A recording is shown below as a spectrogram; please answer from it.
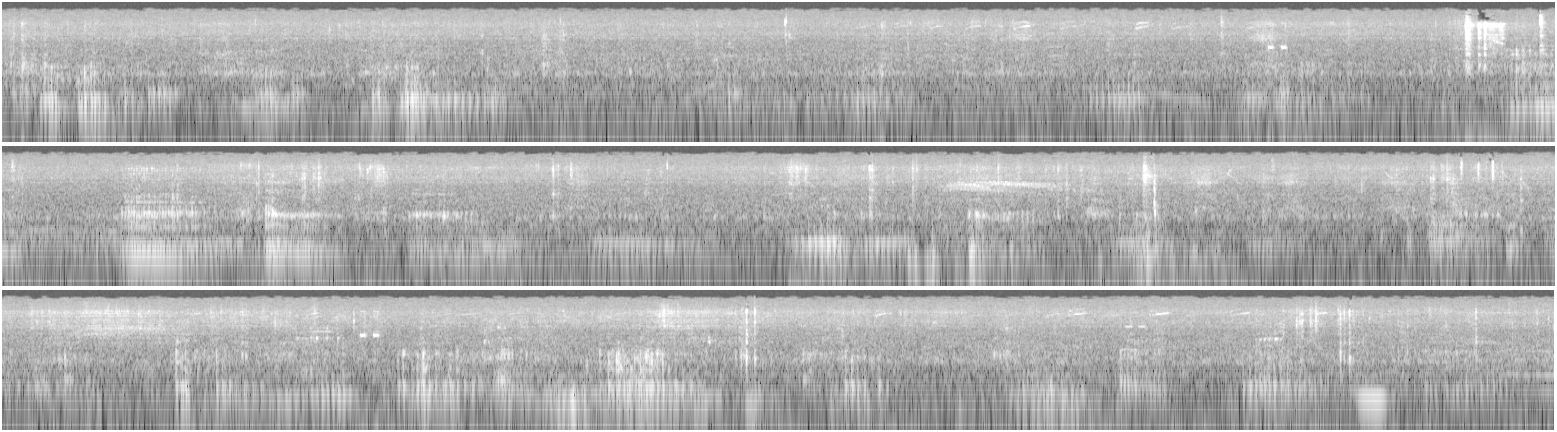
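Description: Lions growling faintly and on and off, low rumbling snarls typical of a pride squabbling over a kill. A single sharp click about seven seconds in.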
